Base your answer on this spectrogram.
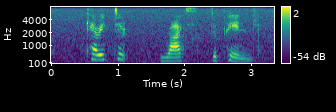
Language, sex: English, female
